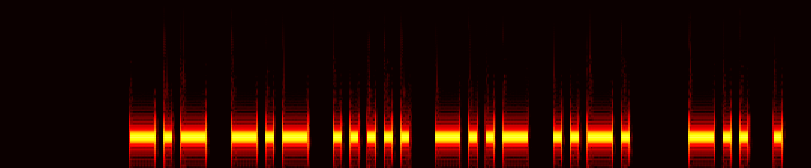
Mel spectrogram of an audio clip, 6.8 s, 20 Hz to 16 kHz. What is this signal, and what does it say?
Morse code, heard as a keyed tone, about 17 wpm, 700 Hz. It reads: KK5XF DE
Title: USA Callsign DE Callsign 17wpm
